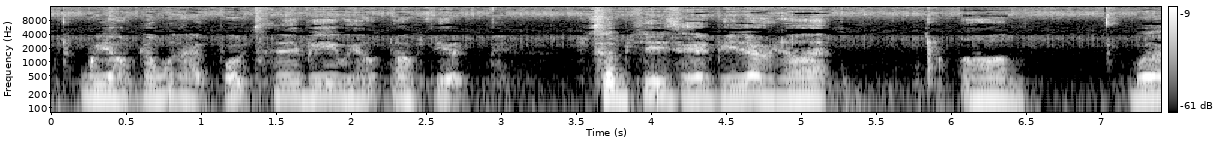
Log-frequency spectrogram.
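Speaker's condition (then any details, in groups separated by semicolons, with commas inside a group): Cerebral palsy; present since birth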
